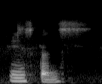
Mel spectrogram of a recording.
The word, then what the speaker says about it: instance: i think this is instance oh i pronounce uh something like in uh instead or something like that oh instance instance oh so so i didn't pronounce the end and right oh yeah instance putting these all together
